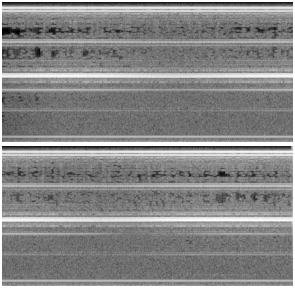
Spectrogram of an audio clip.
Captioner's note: high-pitched hum is added to "ringing" sound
